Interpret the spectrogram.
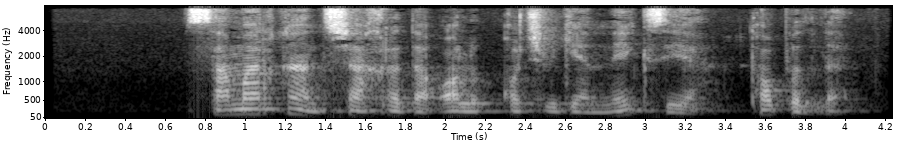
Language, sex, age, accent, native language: Uzbek, male, 25-34, Qashqadaryo, Uzbek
